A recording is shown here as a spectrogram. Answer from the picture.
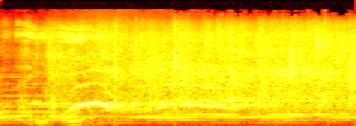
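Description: An audience claps steadily for a couple of seconds, a dense, even patter of many hands, with a brief whooping cheer rising above the applause near the start.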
